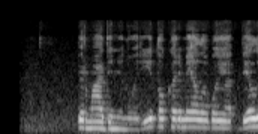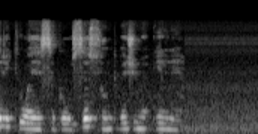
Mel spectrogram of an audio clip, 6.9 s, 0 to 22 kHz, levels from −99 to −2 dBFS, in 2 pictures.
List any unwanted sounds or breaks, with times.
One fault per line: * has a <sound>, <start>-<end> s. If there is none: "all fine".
all fine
